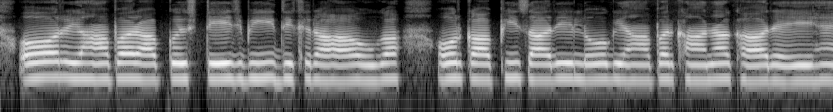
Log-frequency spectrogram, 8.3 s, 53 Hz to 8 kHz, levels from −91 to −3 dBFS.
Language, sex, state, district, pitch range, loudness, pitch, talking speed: Hindi, female, Uttar Pradesh, Hamirpur, 225-235 Hz, -16 LUFS, 230 Hz, 145 wpm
